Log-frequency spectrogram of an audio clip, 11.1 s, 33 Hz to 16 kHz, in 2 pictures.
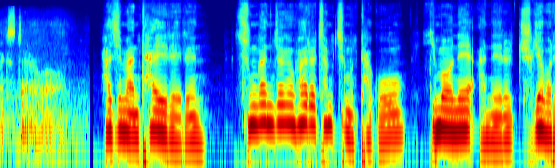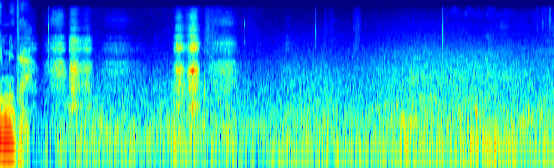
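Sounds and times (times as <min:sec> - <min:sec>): person gasping: 0:05.9 - 0:08.6.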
